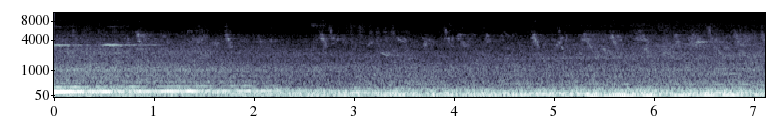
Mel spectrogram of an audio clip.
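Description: Small birds chirping intermittently in short, high notes over a steady low outdoor rumble, after a held low note of background music dies away in the first two seconds.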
